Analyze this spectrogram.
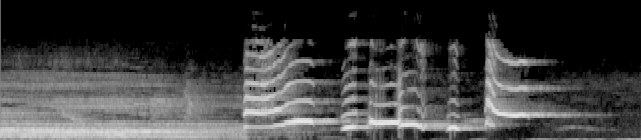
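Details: Oriental magpie-robin, ngeplong style, played to make lazy birds answer: a steady rough noise gives way to loud whistles, a few sliding notes and a final high downward-curving whistle.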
